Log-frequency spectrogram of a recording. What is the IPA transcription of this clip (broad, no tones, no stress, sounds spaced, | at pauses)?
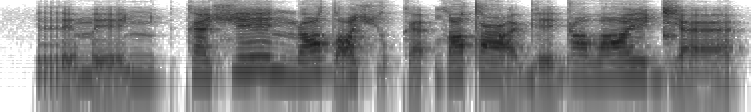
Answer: r ḛ m ḛ ɲ | k æ ç eː ŋ ə˞ dˤ ḛ ɐ̯ ç o̰ k æ̰ ʔ ʎ e tˤ ʕ æ̰ ɡ ḛ ɡ e ðˤ eː d͡ʑ æ̰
